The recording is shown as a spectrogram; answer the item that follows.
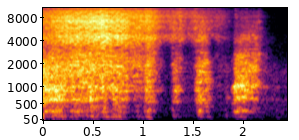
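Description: Lithium-ion 21700 cell in thermal runaway, venting with a loud hiss as the runaway spreads to the neighbouring cells. After about a second the hiss dies down into a few sharp crackles.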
